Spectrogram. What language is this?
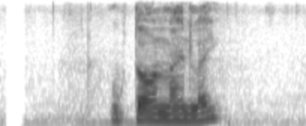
Nepali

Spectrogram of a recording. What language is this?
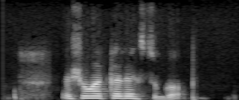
Kabyle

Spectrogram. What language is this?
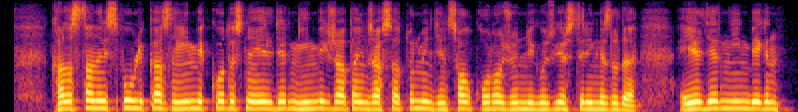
Kazakh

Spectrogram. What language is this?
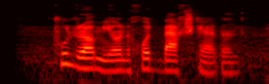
Persian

